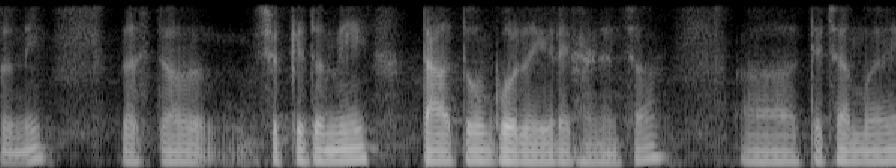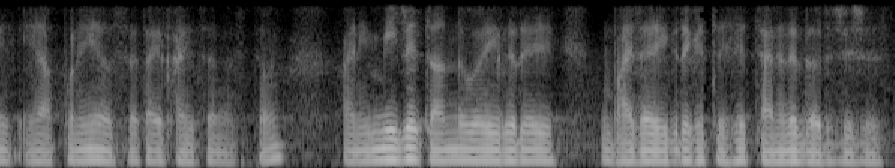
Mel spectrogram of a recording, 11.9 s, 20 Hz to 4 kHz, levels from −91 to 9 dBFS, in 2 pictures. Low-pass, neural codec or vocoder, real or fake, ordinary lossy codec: 3.6 kHz; codec, 16 kHz, 1.1 kbps, Voila-Tokenizer; fake; AAC, 32 kbps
